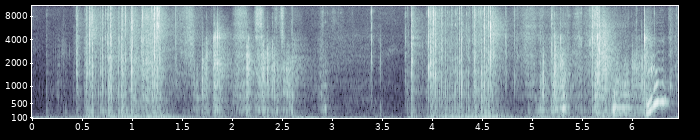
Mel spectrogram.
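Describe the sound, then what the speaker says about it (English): Oracle cards from a European Goddesses and Spirits Oracle deck are riffle shuffled close up, producing a rapid fluttering purr in repeated bursts with brief pauses between them. "And then the riffle shuffle"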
